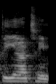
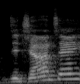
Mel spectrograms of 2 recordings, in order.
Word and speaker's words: Dejounte: They got Dejounte Murray.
